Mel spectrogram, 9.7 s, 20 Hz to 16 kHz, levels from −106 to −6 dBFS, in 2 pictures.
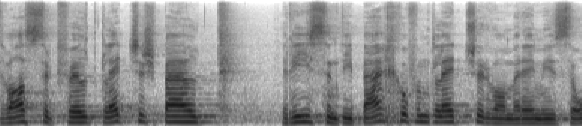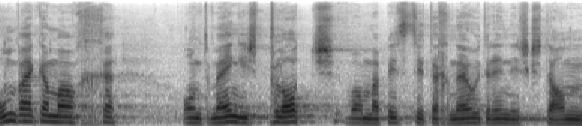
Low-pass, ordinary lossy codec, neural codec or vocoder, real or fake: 14.4 kHz; none; vocoder, 44.1 kHz, 128 mel bands every 512 samples, BigVGAN v2; fake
